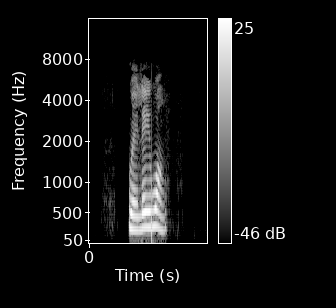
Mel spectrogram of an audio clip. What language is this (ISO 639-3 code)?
zho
